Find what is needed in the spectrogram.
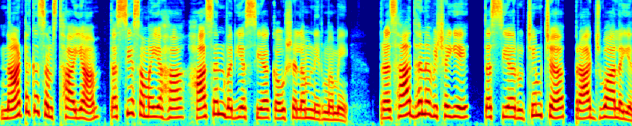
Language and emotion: Sanskrit, neutral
